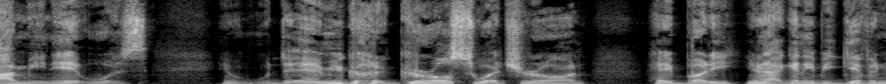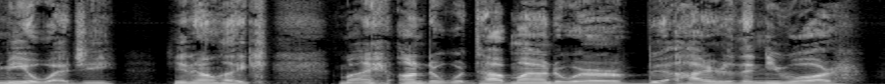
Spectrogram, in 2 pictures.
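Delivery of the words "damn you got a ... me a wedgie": needling, jeering, taunting tone. Retelling a man who mocked the speaker's hoodie, imitating his taunting way. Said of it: "But the way he said it".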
